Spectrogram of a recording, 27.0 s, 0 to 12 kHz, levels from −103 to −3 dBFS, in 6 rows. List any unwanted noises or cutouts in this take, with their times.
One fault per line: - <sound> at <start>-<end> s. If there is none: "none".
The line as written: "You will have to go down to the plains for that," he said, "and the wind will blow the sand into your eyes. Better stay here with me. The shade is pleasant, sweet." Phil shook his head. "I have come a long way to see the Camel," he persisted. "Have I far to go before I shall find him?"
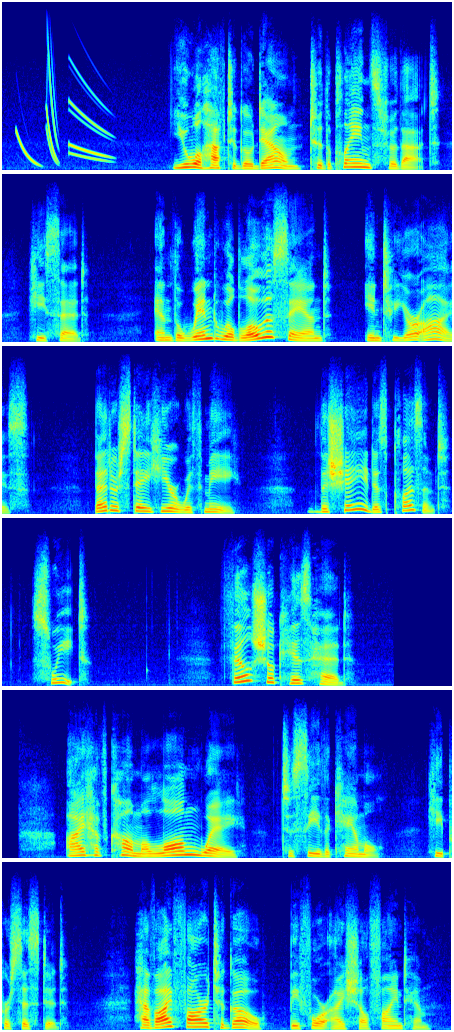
- chirp at 0.1-1.2 s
